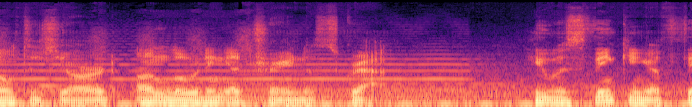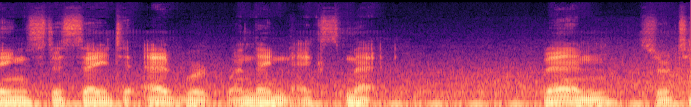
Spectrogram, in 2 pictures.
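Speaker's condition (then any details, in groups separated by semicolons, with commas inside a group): No condition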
